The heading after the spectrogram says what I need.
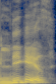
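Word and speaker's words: ligase: উত্তর হবে লাইগেজ enzyme. লাইগেজ এটাই উত্তর হবে। তবে এখানে আরেকটা সমস্যা আছে তোমাদেরকে বলি। দেখো এই লিগেজ এটাও কিন্তু লাইগেজেরই আরেকটা উচ্চারণ।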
